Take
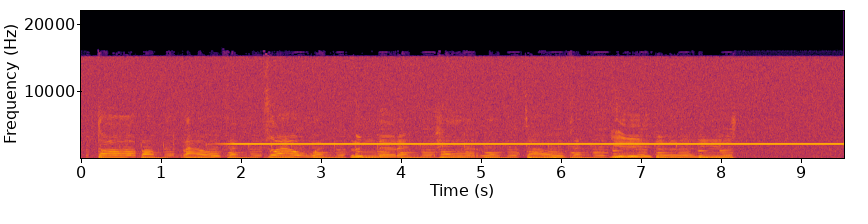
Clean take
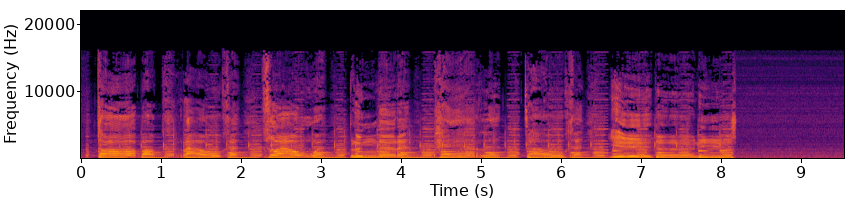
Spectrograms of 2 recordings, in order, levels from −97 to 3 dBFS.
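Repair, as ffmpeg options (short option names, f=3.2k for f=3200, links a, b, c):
-filter_complex "[0:a]bandreject=f=2.2k:w=30,asplit=3[a][b][c];[a]afade=t=out:st=5.89:d=0.02[d];[b]highpass=f=140:w=0.5412,highpass=f=140:w=1.3066,afade=t=in:st=5.89:d=0.02,afade=t=out:st=6.01:d=0.02[e];[c]afade=t=in:st=6.01:d=0.02[f];[d][e][f]amix=inputs=3:normalize=0,afwtdn=0.032"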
